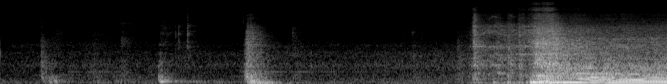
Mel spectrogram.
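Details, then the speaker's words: 2011 BMW 335xi N55 engine after spark plug replacement, started to check for misfires: a few handling thumps, quick crank and firm start settling into smooth, even idle without stumbles; runs fine. "All that's left is start it up, make sure there's no misfires, and she is good to go."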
